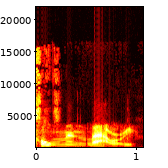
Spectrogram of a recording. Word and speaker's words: Coleman Lowrie: Coleman Lowrie.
